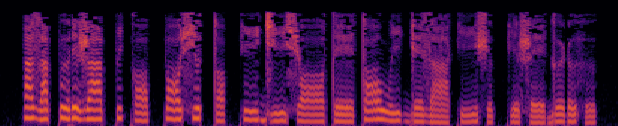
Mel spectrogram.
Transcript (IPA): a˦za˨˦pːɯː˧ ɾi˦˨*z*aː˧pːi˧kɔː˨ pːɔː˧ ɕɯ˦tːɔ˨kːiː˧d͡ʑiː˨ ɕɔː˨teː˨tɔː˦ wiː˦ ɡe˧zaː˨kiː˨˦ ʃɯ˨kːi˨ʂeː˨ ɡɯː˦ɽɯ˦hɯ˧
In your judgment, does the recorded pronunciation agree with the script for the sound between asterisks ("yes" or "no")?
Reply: no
